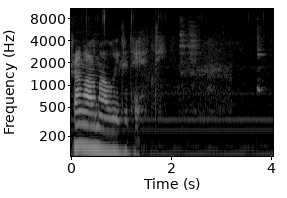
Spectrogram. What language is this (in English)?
Finnish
